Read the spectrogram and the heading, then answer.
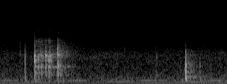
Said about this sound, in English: You will hang up the phone, please.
